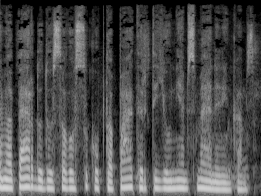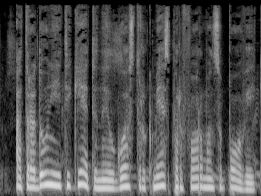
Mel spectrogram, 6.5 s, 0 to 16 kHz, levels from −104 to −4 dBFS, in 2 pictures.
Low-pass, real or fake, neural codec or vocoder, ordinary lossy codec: 14.4 kHz; real; none; MP3, 64 kbps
